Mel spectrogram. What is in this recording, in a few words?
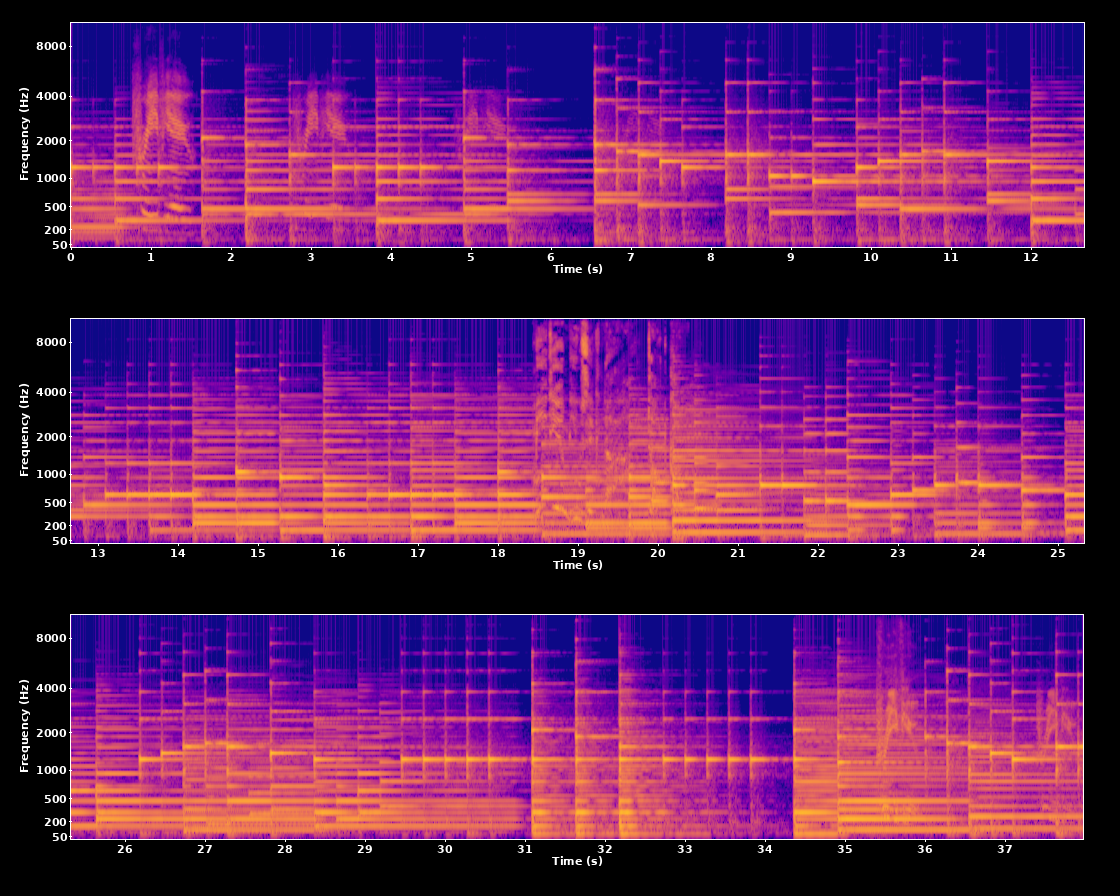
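the holly and the ivy piano loop end, Christmas Traditional; media music now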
